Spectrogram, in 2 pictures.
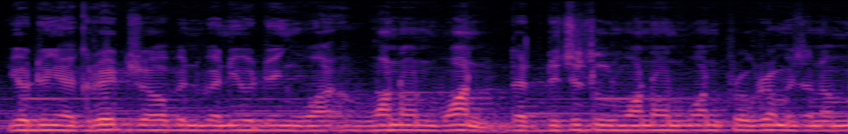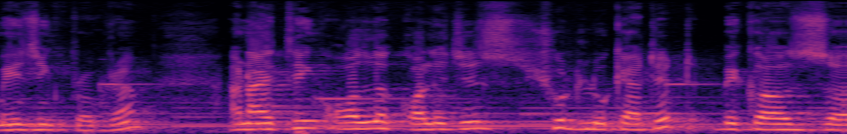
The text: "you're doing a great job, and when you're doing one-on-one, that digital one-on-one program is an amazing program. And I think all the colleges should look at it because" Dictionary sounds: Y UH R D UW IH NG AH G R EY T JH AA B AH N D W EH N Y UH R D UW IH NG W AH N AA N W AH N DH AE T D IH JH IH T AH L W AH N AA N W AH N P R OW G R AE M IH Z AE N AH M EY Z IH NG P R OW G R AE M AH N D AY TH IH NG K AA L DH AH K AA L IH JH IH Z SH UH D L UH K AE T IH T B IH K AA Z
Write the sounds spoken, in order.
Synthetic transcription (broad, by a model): Y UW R D UW IH NG AH G R EY T JH AA B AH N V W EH N Y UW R D UW IH NG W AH N AA N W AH N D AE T D IH JH IH T AH L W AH N AA N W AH N P R OW G R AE M IH Z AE N AH M EY Z IH NG P R OW G R AE M AH N D AY T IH NG K AA L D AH K AA L IH JH IH Z SH UH D L UH K AE T IH T B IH K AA Z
